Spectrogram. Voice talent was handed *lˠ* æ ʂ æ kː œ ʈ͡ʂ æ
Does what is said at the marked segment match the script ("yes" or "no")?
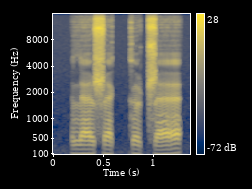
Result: no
